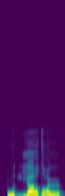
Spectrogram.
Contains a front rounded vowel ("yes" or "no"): no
